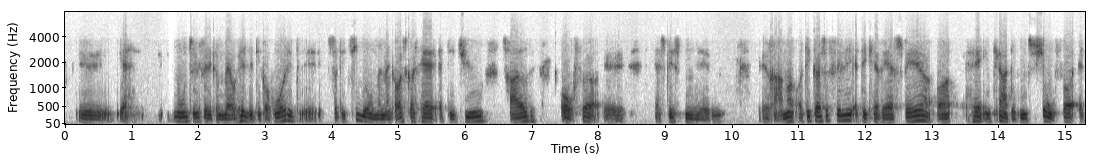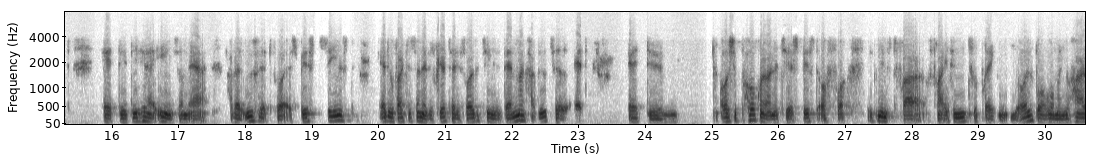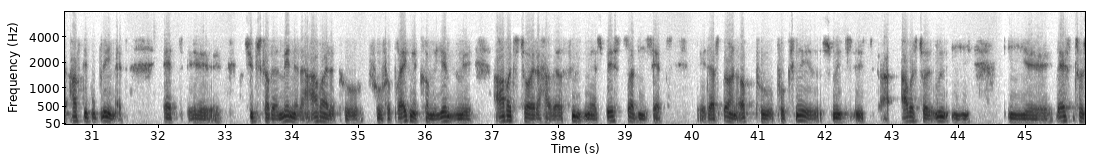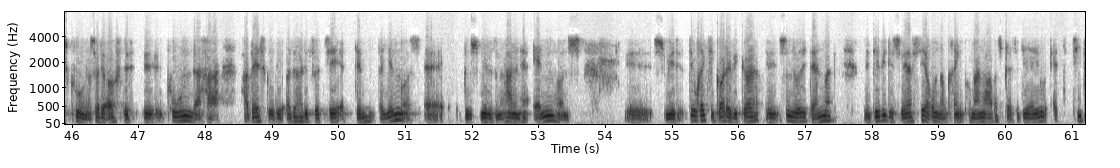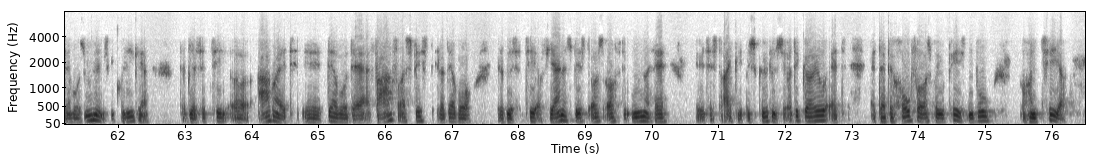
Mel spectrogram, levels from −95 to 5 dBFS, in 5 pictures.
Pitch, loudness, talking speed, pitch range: 105 Hz, -19 LUFS, 200 wpm, 95-115 Hz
